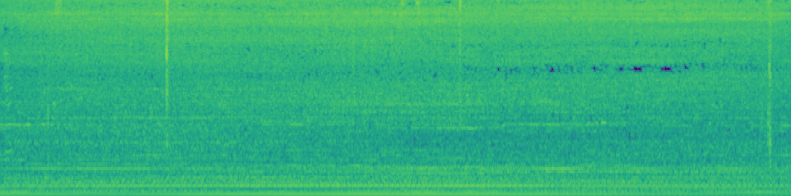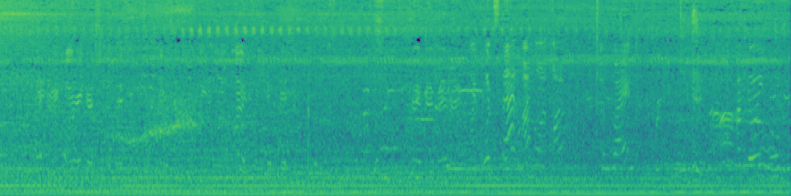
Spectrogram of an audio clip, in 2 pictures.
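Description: Steady low rumble of motor-vehicle traffic with a constant hum, and faint voices now and then.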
